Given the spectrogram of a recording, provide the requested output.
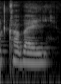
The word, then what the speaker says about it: cabell: Again, it's got that weird double L sound at the end. El cabell.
